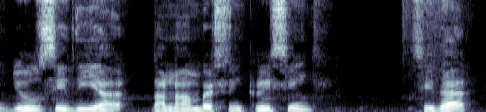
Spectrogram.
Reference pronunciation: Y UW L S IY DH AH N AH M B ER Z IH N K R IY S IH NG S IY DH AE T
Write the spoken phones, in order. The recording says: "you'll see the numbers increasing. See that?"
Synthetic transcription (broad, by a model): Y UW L S IY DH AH N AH M B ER S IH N K R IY S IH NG S IY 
